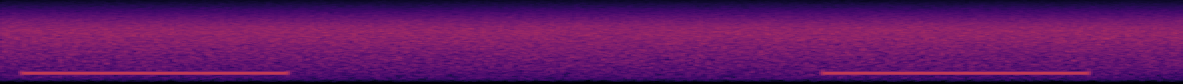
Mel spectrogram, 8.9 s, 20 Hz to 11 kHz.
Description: Telephone call progress tone (North American plan), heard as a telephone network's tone, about 440, 480 Hz, 2 s on and 4 s off, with phone line noise. Ringback tone.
